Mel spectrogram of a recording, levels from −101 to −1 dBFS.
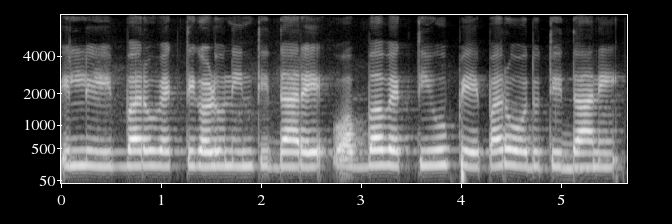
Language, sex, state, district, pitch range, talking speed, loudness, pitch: Kannada, female, Karnataka, Bidar, 225-235 Hz, 85 wpm, -15 LUFS, 230 Hz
